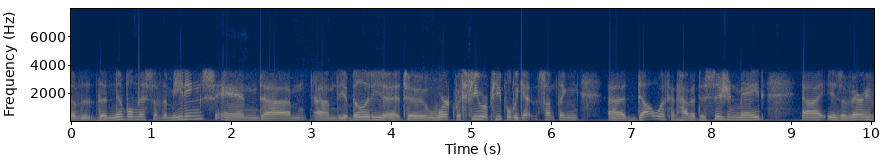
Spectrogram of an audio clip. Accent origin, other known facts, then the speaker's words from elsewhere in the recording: Toronto, Ontario, Canada; I grew up in the environment, and I grew up in Etobicoke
